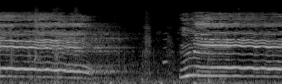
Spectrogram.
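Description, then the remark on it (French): A human voice mimics a goat with two long, wavering, nasal bleats, the first sliding downward and the second rising sharply before holding steady, separated by a short breathy pause. “Maintenant, la chèvre.”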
